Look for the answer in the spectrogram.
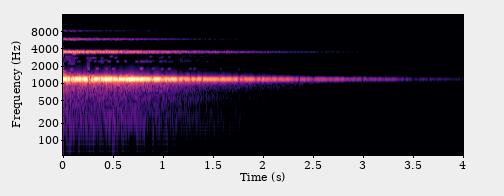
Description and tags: archi sonar 02
I created these pings to sound like a submarine's sonar using Surge (synthesizer) and RaySpace (reverb)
